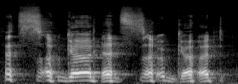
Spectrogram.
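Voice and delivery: laughing through the words, then slowing; giggling delight at awful prose; amused laugh breaking into speech. Real, not acted. Laughing at the bad story.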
